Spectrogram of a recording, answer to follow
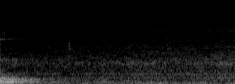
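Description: A man's short low "hmm" at the very start, then a pause holding only faint steady room tone through the microphone.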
